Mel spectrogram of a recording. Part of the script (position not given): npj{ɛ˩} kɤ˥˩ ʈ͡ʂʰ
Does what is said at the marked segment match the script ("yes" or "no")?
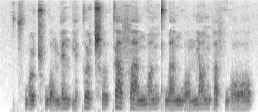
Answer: yes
